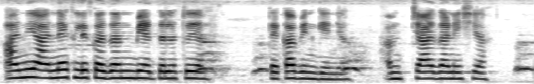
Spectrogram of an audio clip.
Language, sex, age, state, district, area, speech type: Goan Konkani, female, 18-30, Goa, Sanguem, rural, spontaneous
